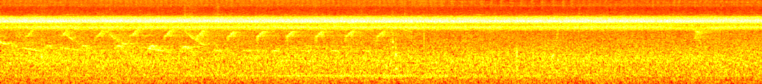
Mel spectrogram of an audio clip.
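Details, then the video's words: Summer cicada chorus, loud at this time of year: an even, shrill buzzing tone runs without pause, and a quick series of short, falling bird chirps repeats through the first four seconds. "Cicada sounds"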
